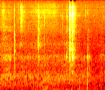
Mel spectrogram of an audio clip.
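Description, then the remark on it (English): A mini space heater runs quietly in a room with a faint, steady fan-like hiss and a few sharp clicks and ticks scattered through it, with no one talking. “That was my mini heater I have in my room that, that I would put to my uh, uh, what you call it, my resin so it would heat up my resin, keep my resin heated and everything.”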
